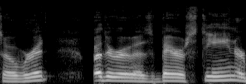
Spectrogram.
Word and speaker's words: Berenstain: spelled with an a it's spelled bare stain as in a stain on a carpet okay that's the way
